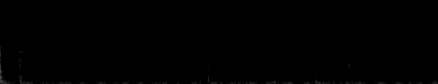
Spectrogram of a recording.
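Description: Near silence: room tone, with a couple of faint soft ticks.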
